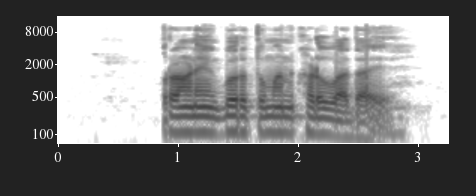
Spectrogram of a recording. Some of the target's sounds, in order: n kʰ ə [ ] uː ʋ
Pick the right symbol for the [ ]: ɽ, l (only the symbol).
ɽ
